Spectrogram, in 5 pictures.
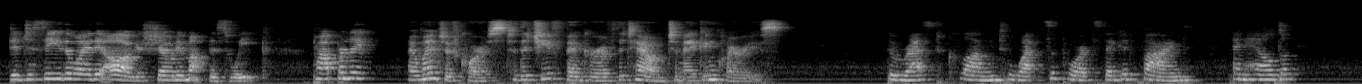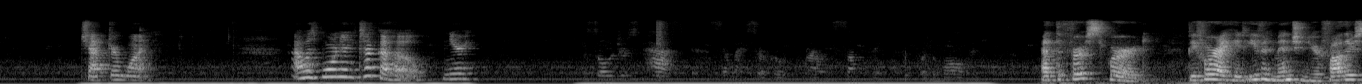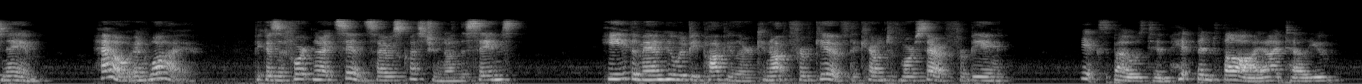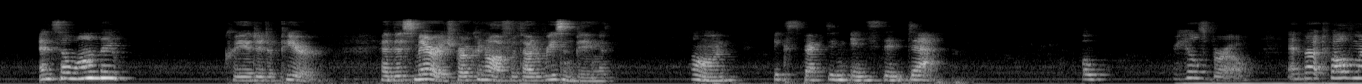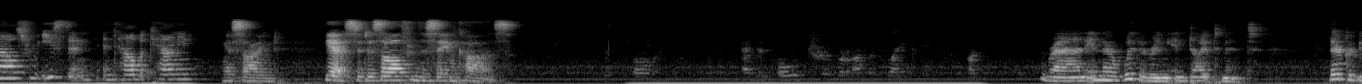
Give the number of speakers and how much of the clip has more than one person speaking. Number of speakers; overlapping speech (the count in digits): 5, no overlap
